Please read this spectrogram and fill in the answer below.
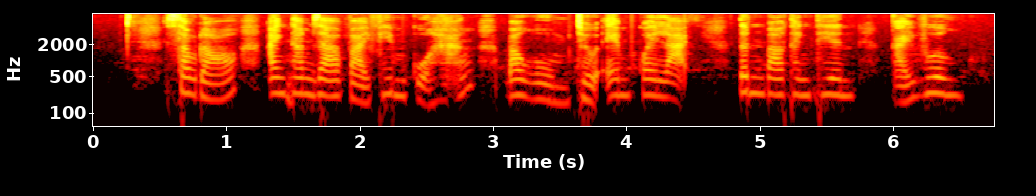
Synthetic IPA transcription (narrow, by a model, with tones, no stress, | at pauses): sa˧wɗɔ˨˦ʔa˧jŋ̟t̪ʰaː˧mzaː˧vaː˨˩jfi˧mku˧˩əɦa̰ː˧˥nɓaː˧wɣo˨˩mt͡ɕəː˧˩ʔɛ˧mkwa˧jla̰ː˧˨jt̪ə˧nɓaː˧wt̪ʰa˧jŋ̟t̪ʰi˧ənkaː˨˦jvɨ˧əŋ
